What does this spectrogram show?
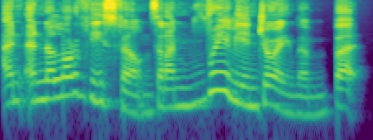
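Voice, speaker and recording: A woman's voice: mid-range voice, very animated, fairly quick. A woman hosting a casual podcast discussion about films, conversational and restarting phrases as she goes. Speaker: podcast host.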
